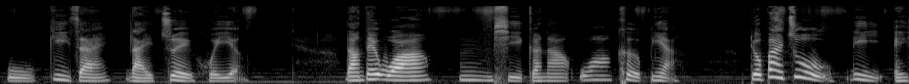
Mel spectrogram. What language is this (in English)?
Chinese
